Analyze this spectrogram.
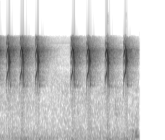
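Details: Bar-winged prinia song broken by a pause: three sharp, high chips, a short silence, then four more matching notes in quick, even succession.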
